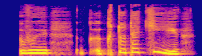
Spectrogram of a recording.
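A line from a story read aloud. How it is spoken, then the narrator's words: Breathless wheeze. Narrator (Russian): прохрипел он, пытаясь отдышаться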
